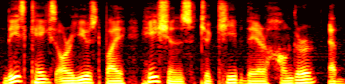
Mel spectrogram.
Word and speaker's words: Haitians: by Haitians，好，这 Haitians 就是 Haiti 啊，加上 ia 啊，那个加上 ans，我们念成 Haitians， tia 我们就念成 shion 的音。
